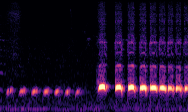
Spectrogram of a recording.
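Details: A brown dove (alimokon) gives a quick run of soft, hollow hoots, about four a second, then a louder, fuller series at the same pace.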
